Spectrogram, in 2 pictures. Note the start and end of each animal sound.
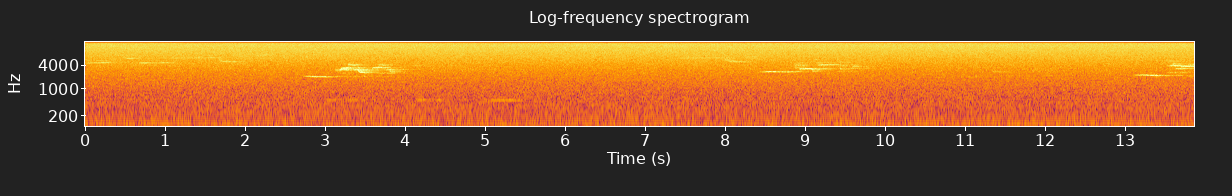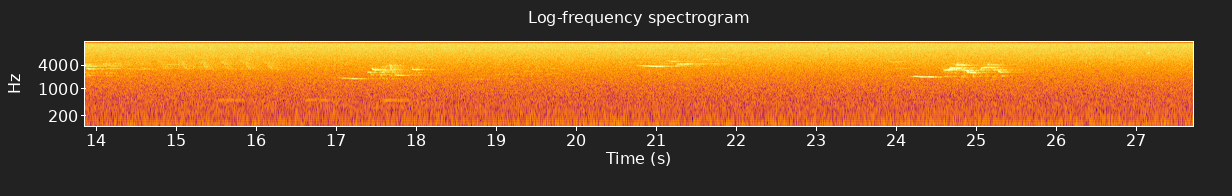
[0.00, 1.28] Hermit Thrush (Catharus guttatus)
[0.90, 2.03] Black-throated Green Warbler (Setophaga virens)
[2.67, 4.25] Hermit Thrush (Catharus guttatus)
[7.32, 8.42] Black-throated Green Warbler (Setophaga virens)
[8.35, 9.75] Hermit Thrush (Catharus guttatus)
[10.92, 11.82] Hermit Thrush (Catharus guttatus)
[13.07, 15.50] Hermit Thrush (Catharus guttatus)
[14.50, 16.42] Ovenbird (Seiurus aurocapilla)
[15.43, 18.05] Mourning Dove (Zenaida macroura)
[17.03, 19.98] Hermit Thrush (Catharus guttatus)
[20.62, 22.07] Hermit Thrush (Catharus guttatus)
[24.05, 25.59] Hermit Thrush (Catharus guttatus)

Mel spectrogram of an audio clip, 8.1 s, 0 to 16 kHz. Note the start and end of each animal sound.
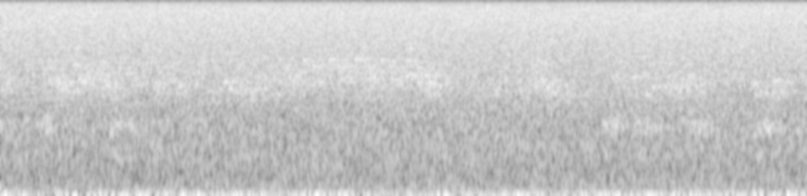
[0.00, 1.41] American Crow (Corvus brachyrhynchos)
[0.00, 8.08] Red-eyed Vireo (Vireo olivaceus)
[2.25, 4.31] Ovenbird (Seiurus aurocapilla)
[5.96, 8.04] American Crow (Corvus brachyrhynchos)

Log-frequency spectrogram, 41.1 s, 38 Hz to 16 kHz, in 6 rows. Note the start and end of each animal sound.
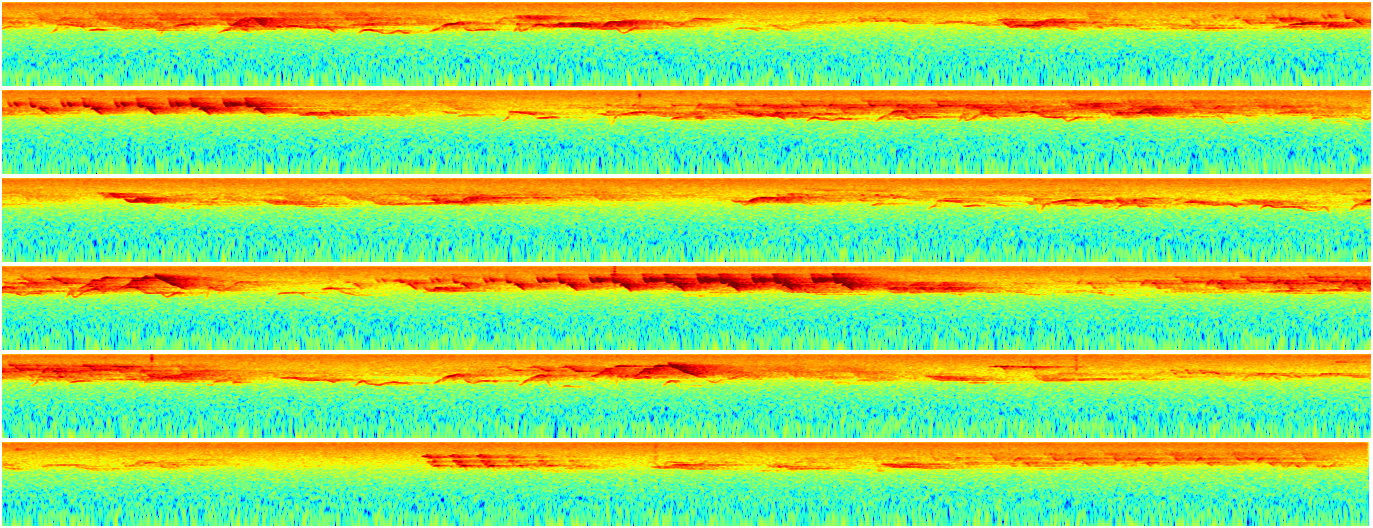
[0.00, 2.39] Ovenbird (Seiurus aurocapilla)
[0.00, 3.62] Rose-breasted Grosbeak (Pheucticus ludovicianus)
[0.00, 32.79] Red-eyed Vireo (Vireo olivaceus)
[4.18, 6.31] Veery (Catharus fuscescens)
[5.69, 6.37] Wood Thrush (Hylocichla mustelina)
[6.10, 9.30] Ovenbird (Seiurus aurocapilla)
[8.91, 13.66] Rose-breasted Grosbeak (Pheucticus ludovicianus)
[9.87, 17.01] Ovenbird (Seiurus aurocapilla)
[17.61, 18.87] Veery (Catharus fuscescens)
[18.09, 22.55] Rose-breasted Grosbeak (Pheucticus ludovicianus)
[20.27, 21.70] Chestnut-sided Warbler (Setophaga pensylvanica)
[22.30, 25.17] Ovenbird (Seiurus aurocapilla)
[23.86, 25.07] Wood Thrush (Hylocichla mustelina)
[25.34, 26.62] Veery (Catharus fuscescens)
[25.54, 28.26] Ovenbird (Seiurus aurocapilla)
[26.84, 31.21] Rose-breasted Grosbeak (Pheucticus ludovicianus)
[27.85, 28.72] Wood Thrush (Hylocichla mustelina)
[29.67, 31.13] Chestnut-sided Warbler (Setophaga pensylvanica)
[30.16, 31.84] Ovenbird (Seiurus aurocapilla)
[31.92, 33.12] American Robin (Turdus migratorius)
[32.86, 35.16] Veery (Catharus fuscescens)
[36.20, 39.01] American Robin (Turdus migratorius)
[38.76, 41.00] Ovenbird (Seiurus aurocapilla)
[39.17, 39.72] Wood Thrush (Hylocichla mustelina)

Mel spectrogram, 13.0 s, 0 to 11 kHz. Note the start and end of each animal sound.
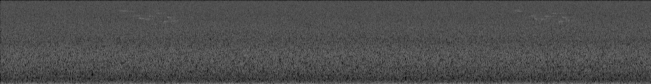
[2.03, 3.90] Brown Creeper (Certhia americana)
[10.18, 11.84] Brown Creeper (Certhia americana)

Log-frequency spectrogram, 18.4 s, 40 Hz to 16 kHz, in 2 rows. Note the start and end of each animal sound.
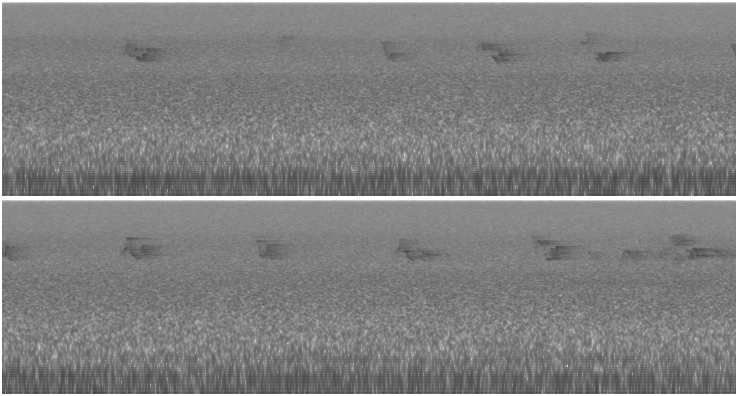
[0.00, 18.36] Red-eyed Vireo (Vireo olivaceus)
[16.01, 18.36] Scarlet Tanager (Piranga olivacea)

